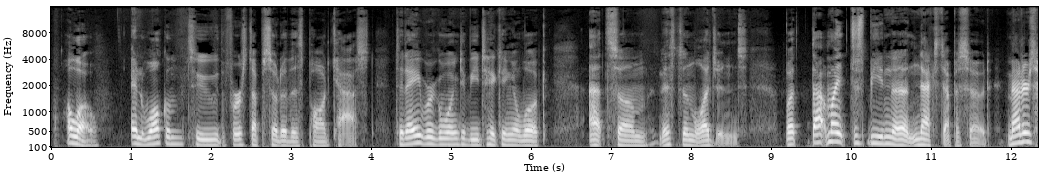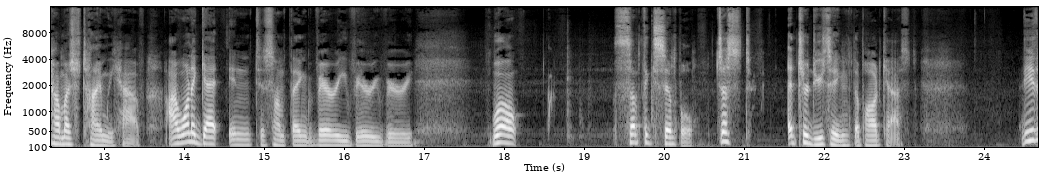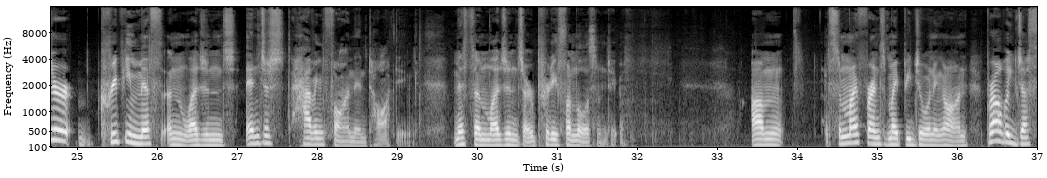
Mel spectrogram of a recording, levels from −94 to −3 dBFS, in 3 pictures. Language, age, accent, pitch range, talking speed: English, 10-29, American, 125-170 Hz, 140 wpm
